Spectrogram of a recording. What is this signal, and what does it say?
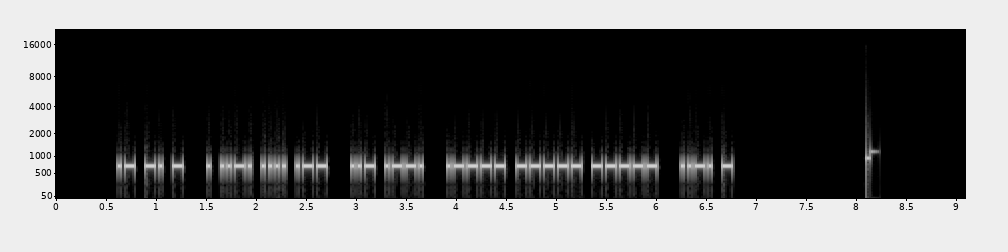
Morse code, heard as a keyed tone, about 36 wpm, 700 Hz. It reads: ANT EFHW UP 100 FT
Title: Practice QSO - Exchange 2 - Info - 35wpm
